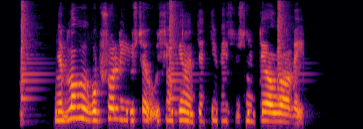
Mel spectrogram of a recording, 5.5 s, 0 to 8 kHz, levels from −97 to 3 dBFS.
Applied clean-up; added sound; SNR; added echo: classical method log-MMSE.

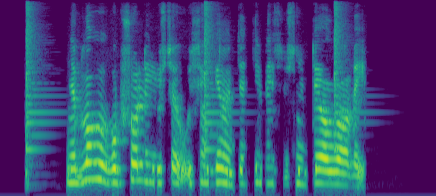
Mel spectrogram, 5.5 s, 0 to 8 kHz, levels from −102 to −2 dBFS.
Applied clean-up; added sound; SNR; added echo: none; Snare drum; 17 dB; none.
